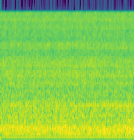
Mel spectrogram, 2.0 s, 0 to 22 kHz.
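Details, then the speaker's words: Idle of an engine with dual 400 CFM Carter AFB carbs in a 2x4 setup, electric choke, mixture 12:1 at idle: steady, smooth V8 hum with airy hiss, no misses, healthy. "we're going to kick this down you see that right there 12 part that's Federal good Federal standard good ratio for Idols cruising along"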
